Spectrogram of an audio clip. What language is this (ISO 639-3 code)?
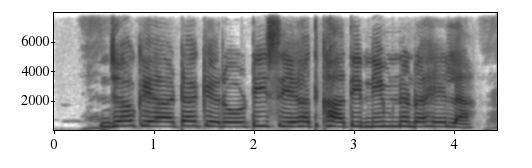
bho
